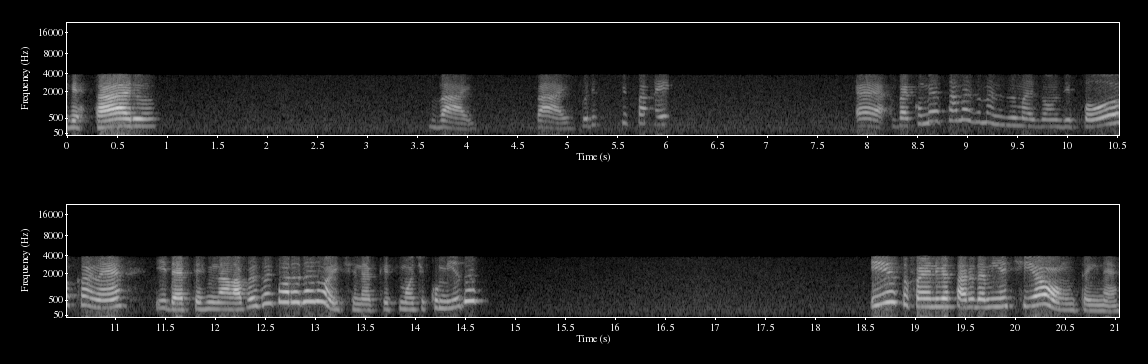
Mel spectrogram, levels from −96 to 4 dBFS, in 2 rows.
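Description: From start to finish the speech carries G.726 ADPCM coding damage, a harsh, rasping hiss riding on the voice that fits the 24 kbit/s mode. On a spectrogram everything stops at 4 kHz, with grainy noise filling the band beneath that rises and falls with speech level.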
